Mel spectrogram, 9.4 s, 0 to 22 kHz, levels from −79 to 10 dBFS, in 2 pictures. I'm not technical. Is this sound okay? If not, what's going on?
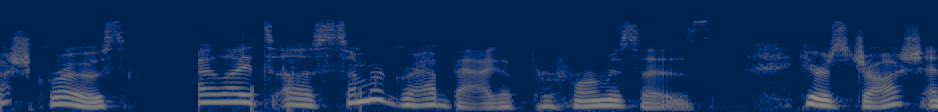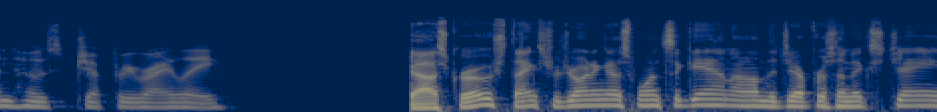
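No. There are three problems.

The whole recording sounds dull, gurgly and grainy. This is likely MP2 compression. It splits the sound into many narrow bands and gives each only a few bits. The top bands switch off, and the rest turn coarse.

Twice, speech starts abruptly with its opening cut away. This is a clipped start after a pause. The playback device dozes off during silence and wakes late. At 0.93 s, after a short pause, about 61 ms is lost. At 6.68 s, after a longer pause, about 57 ms is lost.

There are also two bursts of DAB burbling. Weak digital radio reception lets errors slip into the signal, and short blips of noise appear in single bands. The first runs from 1.24 to 1.87 s, just before "grab bag of performances". The second runs from 7.24 to 7.43 s, just before "for joining us once".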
